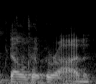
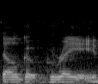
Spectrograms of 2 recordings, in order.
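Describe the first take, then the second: First: The name ends with a 'rod' sound. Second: The name ends with a 'grade' sound. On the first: The speaker calls it right. "So I think it is Belgorod" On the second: The speaker calls it wrong. "I've previously mispronounced it Belgograde"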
